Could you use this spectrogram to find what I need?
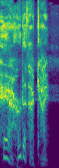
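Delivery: soft, hushed, whispered aside. Voicing a lieutenant in a game scene: whispering.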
